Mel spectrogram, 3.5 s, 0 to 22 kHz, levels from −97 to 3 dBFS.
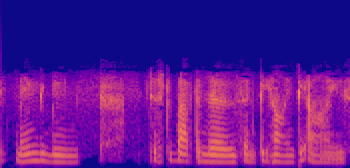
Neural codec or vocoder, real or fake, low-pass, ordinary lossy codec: none; real; 5.4 kHz; MP3, 24 kbps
